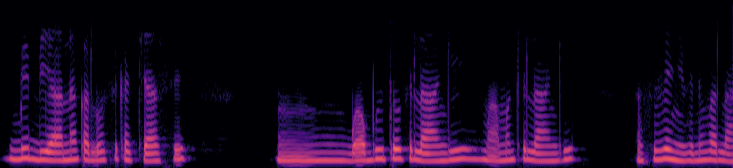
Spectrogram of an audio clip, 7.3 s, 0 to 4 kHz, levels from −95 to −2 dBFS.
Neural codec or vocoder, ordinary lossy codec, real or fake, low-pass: none; none; real; 3.6 kHz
